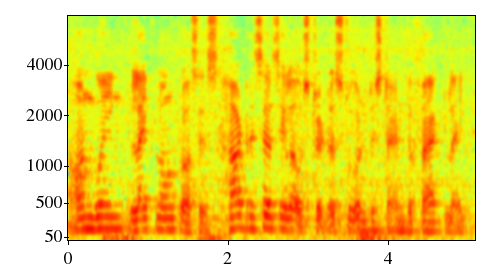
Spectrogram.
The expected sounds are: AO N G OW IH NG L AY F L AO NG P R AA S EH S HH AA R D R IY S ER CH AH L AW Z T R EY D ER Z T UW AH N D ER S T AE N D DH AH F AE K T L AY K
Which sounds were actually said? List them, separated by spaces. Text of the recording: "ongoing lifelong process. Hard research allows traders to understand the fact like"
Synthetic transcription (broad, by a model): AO N G OW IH NG L AY F L AO NG P R AA S EH S HH AA R D R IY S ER S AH L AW S T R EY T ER S T UW AH N D ER S T AE N D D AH F AE K T L AY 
